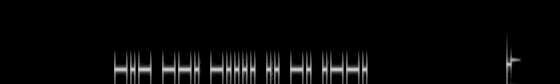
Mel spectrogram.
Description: Morse code, heard as a keyed tone, about 30 wpm, 700 Hz. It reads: KG6INP
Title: USA Call Signs 30wpm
